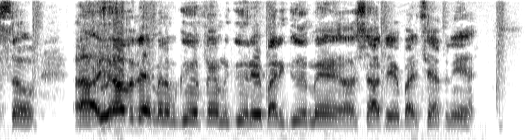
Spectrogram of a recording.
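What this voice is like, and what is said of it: Raspy, gruff, partly lost voice. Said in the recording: “I lost my voice a little bit. ... Got a gruff-ass old man voice. ... It was a little raspy.”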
